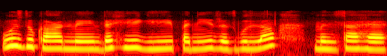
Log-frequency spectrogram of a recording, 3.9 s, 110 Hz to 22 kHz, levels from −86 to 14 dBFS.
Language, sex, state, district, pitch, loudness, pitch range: Hindi, female, Jharkhand, Ranchi, 230 Hz, -16 LUFS, 225-250 Hz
